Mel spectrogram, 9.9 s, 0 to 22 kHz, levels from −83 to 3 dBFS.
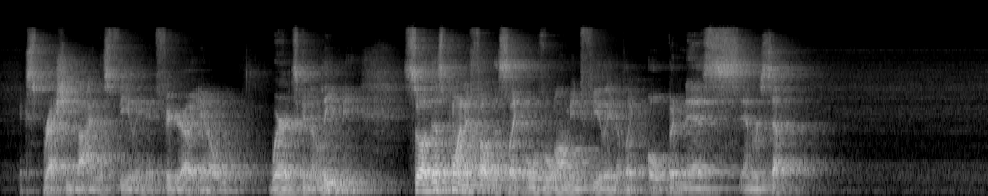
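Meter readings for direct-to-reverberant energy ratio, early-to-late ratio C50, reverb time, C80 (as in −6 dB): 0.0 dB, 3.5 dB, 1.2 s, 5.0 dB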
